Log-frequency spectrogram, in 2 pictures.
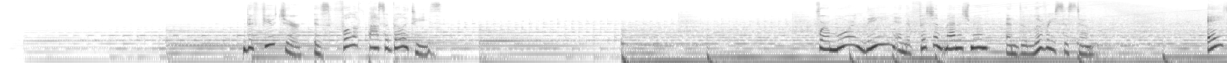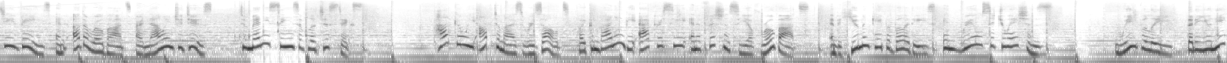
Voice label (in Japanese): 洗練された、知的、信頼できる; AIOI SYSTEMS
